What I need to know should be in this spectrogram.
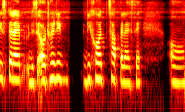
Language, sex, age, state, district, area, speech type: Assamese, female, 18-30, Assam, Dhemaji, rural, spontaneous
